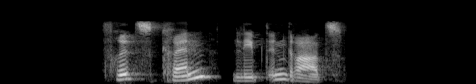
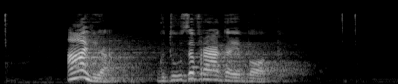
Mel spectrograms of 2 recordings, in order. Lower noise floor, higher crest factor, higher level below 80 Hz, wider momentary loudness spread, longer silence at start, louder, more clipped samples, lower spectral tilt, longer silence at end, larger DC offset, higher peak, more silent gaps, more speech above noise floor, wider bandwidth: first, under -90 dBFS vs -63 dBFS; about the same, 20 dB vs 22 dB; about the same, -70 dBFS vs -68 dBFS; second, 9 LU vs 22 LU; first, 1.05 s vs 0.65 s; about the same, -18 LUFS vs -20 LUFS; neither; second, -1.5 dB/octave vs -3.5 dB/octave; first, 1.35 s vs 1.1 s; neither; about the same, -2 dBFS vs -2 dBFS; first, 2.23-2.32 s vs none; first, over 72 dB vs 42 dB; second, 8 kHz vs 11.5 kHz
